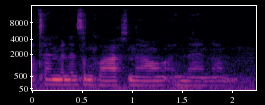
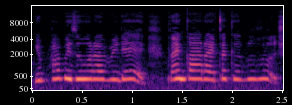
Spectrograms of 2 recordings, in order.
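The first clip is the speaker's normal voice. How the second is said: high, loud telling-off in someone else's voice; loud, high-pitched hammed-up scolding; mock scolding rant; 12 semitones higher, 10 dB louder than usual. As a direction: imitate a woman going off, pitched way up. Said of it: "She's going off".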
